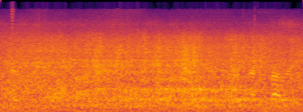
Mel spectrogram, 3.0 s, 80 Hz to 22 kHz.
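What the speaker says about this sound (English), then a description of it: "The 777 coming in from Taipei." A China Airlines Boeing 777 cargo jet arriving from Taipei lands at Los Angeles International Airport, its engines a loud, steady broadband roar that fills the whole stretch, with faint voices in the background.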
